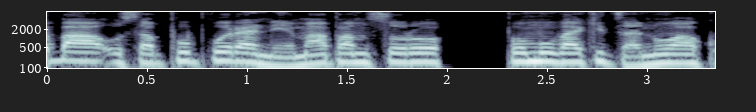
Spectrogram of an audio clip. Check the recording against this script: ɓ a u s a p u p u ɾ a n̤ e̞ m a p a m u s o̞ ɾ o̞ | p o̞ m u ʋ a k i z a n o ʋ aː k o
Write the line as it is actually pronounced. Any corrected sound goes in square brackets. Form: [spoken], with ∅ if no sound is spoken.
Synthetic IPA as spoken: ɓ a u s a p u p u ɾ a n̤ e̞ m a p a m u s o̞ ɾ o̞ | p o̞ m u ʋ a k i [d͡z] a n o [w] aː k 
